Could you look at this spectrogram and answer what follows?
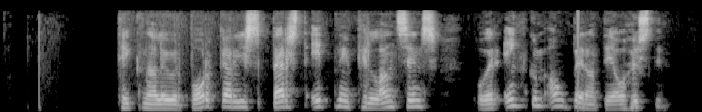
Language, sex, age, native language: Icelandic, male, 30-39, Icelandic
